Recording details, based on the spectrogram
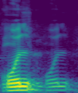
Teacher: قاف لام پیش قل، قاف حروف مستعلیہ میں سے ہے، قاف کو پر پڑھیں گے، لام ساکن میں آواز ختم کر دیں گے، قل قل نہیں کریں گے بلکہ قل، قاف کو پر ہی پڑھنا ہوگا، کاف کو باریک پڑھا تو معنی بدل جائیں گے، جس کی وجہ سے اگر نماز میں پڑھ رہے ہیں تو نماز فاسد ہو جائے گی۔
